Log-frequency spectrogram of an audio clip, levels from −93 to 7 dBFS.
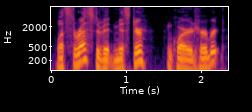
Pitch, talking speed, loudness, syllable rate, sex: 120 Hz, 205 wpm, -18 LUFS, 6.1 syllables/s, male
